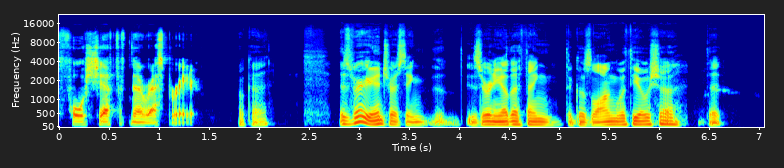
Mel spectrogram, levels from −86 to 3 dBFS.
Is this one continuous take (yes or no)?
no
